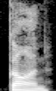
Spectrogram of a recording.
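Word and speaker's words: gaan: try the whole word gone the on part is pronounced like on in English gone means goes and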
